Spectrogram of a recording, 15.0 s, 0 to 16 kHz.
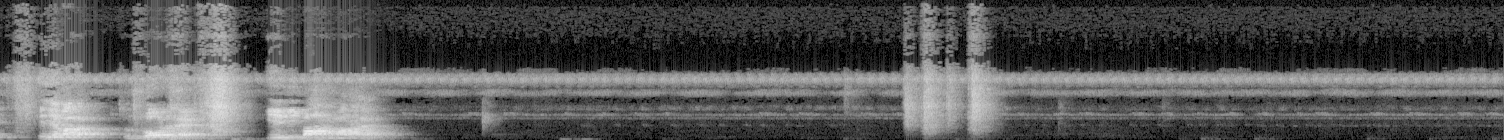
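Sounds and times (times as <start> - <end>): rasping noise: 0.0 - 2.5
crickets chirping: 0.0 - 15.0.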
